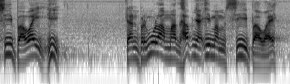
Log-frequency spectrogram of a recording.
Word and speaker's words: Sibawayhi: Nah itu kalian bacanya harus Sibawayhi.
